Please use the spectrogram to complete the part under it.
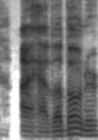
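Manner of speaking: mock, totally poker-faced, low, dead-straight deadpan. Retelling a school story, speaker imitates a kid on the bus: imitating a deadpan kid. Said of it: "He would say it so deadpan".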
